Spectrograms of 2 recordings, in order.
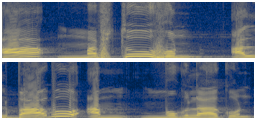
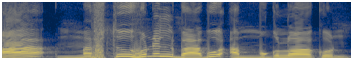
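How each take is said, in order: First: Each word is said separately, with 'al' unlinked. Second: The ending runs into the next word as 'hunil'. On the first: The speaker calls it wrong. "এটা যদি পড়ি তো আমার ভুল হয়ে যায়" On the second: The speaker calls it right. "এই আল থাকার জন্য"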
